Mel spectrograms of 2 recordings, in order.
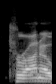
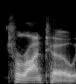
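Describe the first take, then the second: First: The name is said in a relaxed local way. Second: The name is said with every syllable carefully pronounced. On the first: The speaker is a local or Canadian. "is how you'd say it if you were from here or or Canadian" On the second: The speaker is an outsider reading the news. "is how you would say it if you're like a newscaster from Buffalo"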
